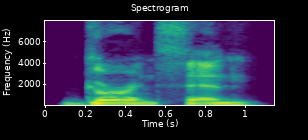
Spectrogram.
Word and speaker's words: Göransson: I mean, Ludwig Göransson.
